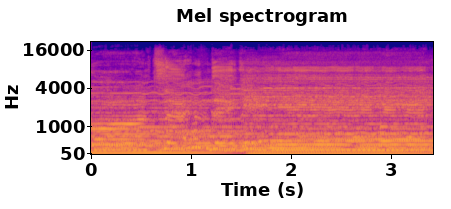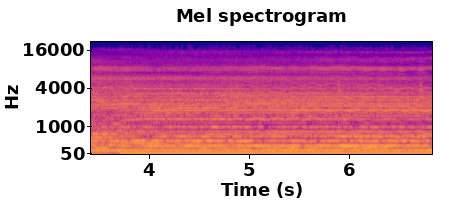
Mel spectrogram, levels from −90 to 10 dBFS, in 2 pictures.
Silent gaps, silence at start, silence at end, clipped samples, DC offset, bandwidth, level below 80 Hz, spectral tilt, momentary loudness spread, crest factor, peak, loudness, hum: none; 0 s; 0 s; under 0.1%; under 0.1%; 17.5 kHz; -22 dBFS; -4.5 dB/octave; 2 LU; 10 dB; 0 dBFS; -11 LUFS; none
